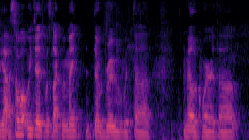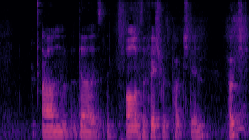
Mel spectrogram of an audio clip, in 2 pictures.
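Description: Long, frequent pauses mark the very slow pace, with audible room echo. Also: man, medium pitch for a man. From Belgium. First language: Dutch. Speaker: podcast co-host. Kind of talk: casual chat. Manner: animated.

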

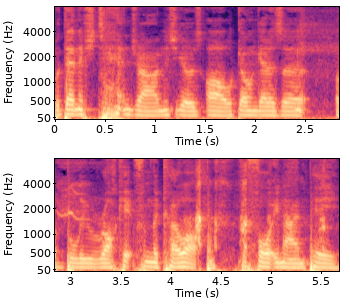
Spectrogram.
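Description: Speaking at a fairly quick pace with a Liverpool accent, a man keeps a dark, mellow tone and a monotone, flat intonation. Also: medium pitch for a man. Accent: Scouse (Liverpool). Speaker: guest. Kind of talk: casual chat.

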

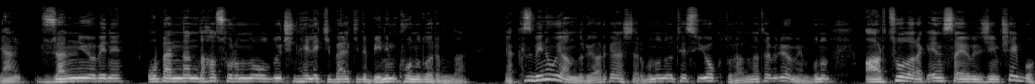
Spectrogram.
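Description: Speech races along at a very fast pace with lively intonation. The tone is dark and mellow, on a very clean recording with a silent background. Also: man, medium pitch for a man. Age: 20s. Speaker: law student. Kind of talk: casual chat.

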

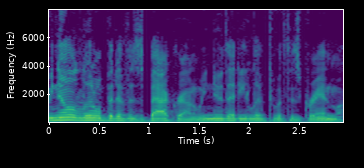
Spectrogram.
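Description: An ordinary speaking voice from a man with an American accent, medium in pitch, at a fairly quick pace with ordinary pitch variation. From Philadelphia, US. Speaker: podcast co-host, IT worker. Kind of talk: casual chat.

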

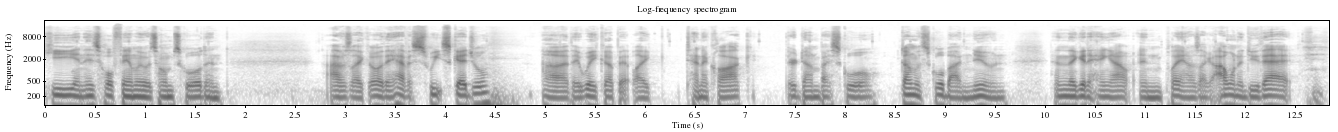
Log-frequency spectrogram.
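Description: With an American accent, a man with a very deep, low voice speaks in a flat monotone, leaving long, frequent pauses, on a very clean recording with a silent background. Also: fairly quick pace. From Pennsylvania, Harrisburg area. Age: 30s. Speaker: church worship director. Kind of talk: casual chat. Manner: halting.

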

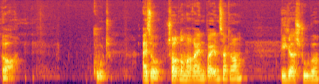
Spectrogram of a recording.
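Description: With vocal fry and a fairly high pitch, a man speaks at a fairly slow pace, pausing long and often, with ordinary pitch variation. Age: 30s. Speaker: podcast co-host. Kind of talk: casual chat.

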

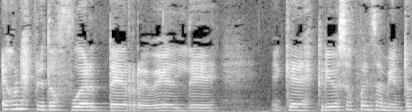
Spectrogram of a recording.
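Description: A woman with a fairly high voice speaks at a moderate pace. Room echo is audible and background noise is noticeable. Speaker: podcast host. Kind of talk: casual chat.

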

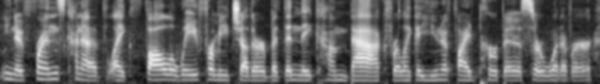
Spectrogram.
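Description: A woman with a plain, everyday voice speaks at a moderate pace and a fairly low pitch. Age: 40s. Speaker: podcast co-host, guest. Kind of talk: casual chat.

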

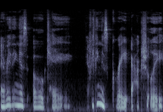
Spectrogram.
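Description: This woman's voice is somewhat breathy. She keeps to a fairly slow pace. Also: dry, close sound with no echo. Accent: American. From Idaho (Sun Valley). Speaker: figure skater and artist. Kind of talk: casual interview chat.

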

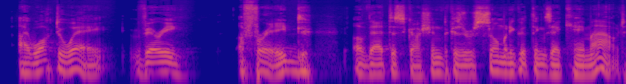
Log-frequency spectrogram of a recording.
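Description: This man has a very deep, low pitch with ordinary pitch variation. He keeps a moderate pace and very even loudness. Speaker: podcast host. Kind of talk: interview intro and conversation. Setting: conference, recorded live at a trade event.

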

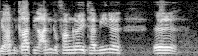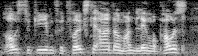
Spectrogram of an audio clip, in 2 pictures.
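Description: A man speaks at a very fast pace and fairly high pitch, with fairly even intonation. His loudness swings widely over noticeable background noise. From Trier, Germany. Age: old. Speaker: folk musician and tour guide. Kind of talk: interview. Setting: video call.

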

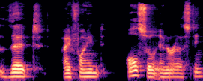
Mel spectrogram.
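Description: A man with an American accent at a very slow pace. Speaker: pastor. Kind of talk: devotional. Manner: informal, hesitant with fillers.

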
